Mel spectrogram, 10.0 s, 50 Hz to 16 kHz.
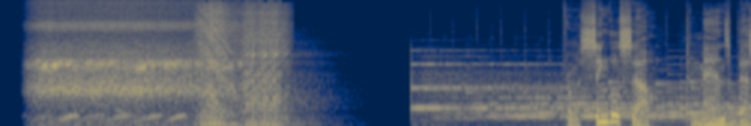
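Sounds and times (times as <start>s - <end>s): frogs croaking: 0.3s - 4.0s.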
